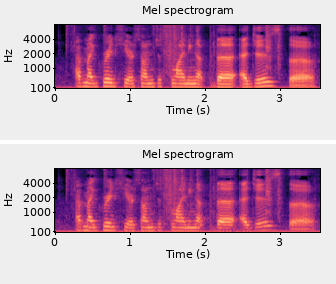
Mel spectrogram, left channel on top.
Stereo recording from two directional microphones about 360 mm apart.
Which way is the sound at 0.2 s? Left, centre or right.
Centre.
